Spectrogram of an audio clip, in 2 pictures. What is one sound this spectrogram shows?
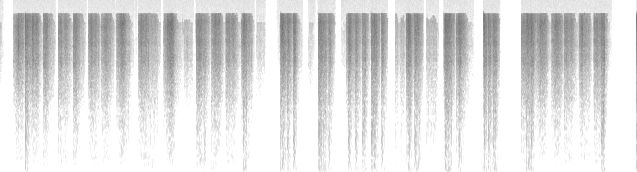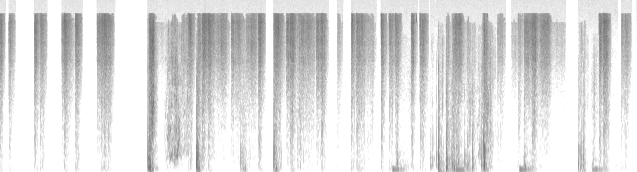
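Quick footsteps crunch steadily over grass.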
